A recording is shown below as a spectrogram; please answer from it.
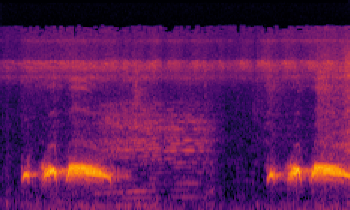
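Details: Caged spotted dove at a breeding farm in Ba Vì district, Hanoi, cooing in the morning: two smooth, low phrases, each a stuttered double note leading into a long, gently falling coo.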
